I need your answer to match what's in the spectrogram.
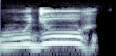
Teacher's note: வாவ் நம்ம உதட்டிலேருந்து மட்டும்தான் உச்சரிக்கணும். உஜூன்னு நம்ம உள்ள இறக்கணும்டா அது ஹம்சாவுடைய சவுண்டு.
